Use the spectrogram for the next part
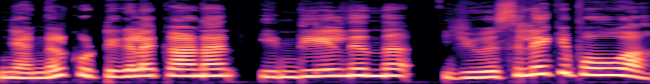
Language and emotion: Malayalam, happy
